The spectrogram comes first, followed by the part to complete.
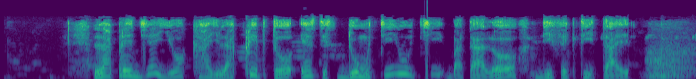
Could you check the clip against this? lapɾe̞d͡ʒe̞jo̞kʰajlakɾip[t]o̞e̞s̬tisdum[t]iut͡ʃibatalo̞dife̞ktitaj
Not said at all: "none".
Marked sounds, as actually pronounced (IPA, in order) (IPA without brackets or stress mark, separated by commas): t, t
